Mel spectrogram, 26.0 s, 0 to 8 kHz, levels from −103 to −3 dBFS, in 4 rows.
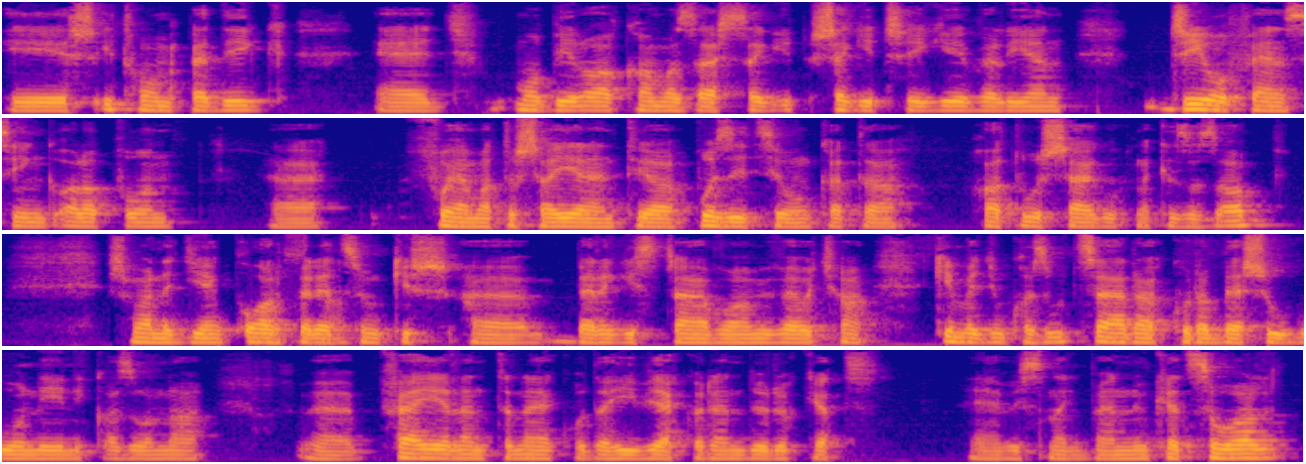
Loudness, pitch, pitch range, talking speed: -26 LUFS, 110 Hz, 105-115 Hz, 100 wpm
